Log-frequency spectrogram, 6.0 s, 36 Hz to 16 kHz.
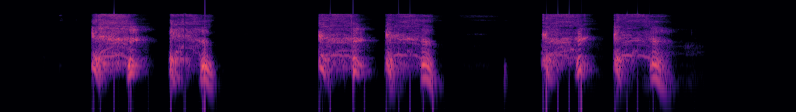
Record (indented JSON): {
  "three_cough_length": "6.0 s",
  "three_cough_amplitude": 32767,
  "three_cough_signal_mean_std_ratio": 0.47,
  "survey_phase": "alpha (2021-03-01 to 2021-08-12)",
  "age": "45-64",
  "gender": "Male",
  "wearing_mask": "No",
  "symptom_cough_any": true,
  "symptom_new_continuous_cough": true,
  "symptom_abdominal_pain": true,
  "symptom_fatigue": true,
  "symptom_headache": true,
  "symptom_change_to_sense_of_smell_or_taste": true,
  "symptom_loss_of_taste": true,
  "smoker_status": "Never smoked",
  "respiratory_condition_asthma": false,
  "respiratory_condition_other": false,
  "recruitment_source": "Test and Trace",
  "submission_delay": "14 days",
  "covid_test_result": "Negative",
  "covid_test_method": "RT-qPCR"
}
